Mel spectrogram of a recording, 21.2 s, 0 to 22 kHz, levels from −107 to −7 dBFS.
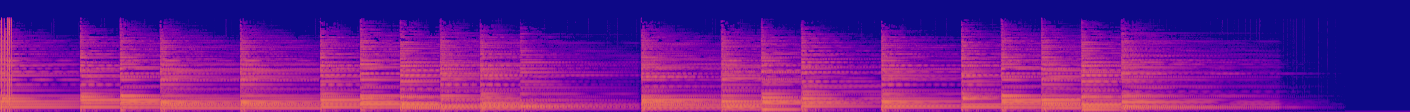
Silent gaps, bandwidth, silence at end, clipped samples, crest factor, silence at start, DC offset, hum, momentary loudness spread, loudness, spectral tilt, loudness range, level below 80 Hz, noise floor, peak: none; 11 kHz; 1.95 s; under 0.1%; 36 dB; 0 s; under 0.1%; none; 15 LU; -44 LUFS; -4.5 dB/octave; 5 LU; -70 dBFS; -87 dBFS; -10 dBFS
